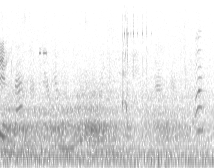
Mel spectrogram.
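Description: Outdoor background of faint voices over a steady hum, with a brief voice near the start.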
